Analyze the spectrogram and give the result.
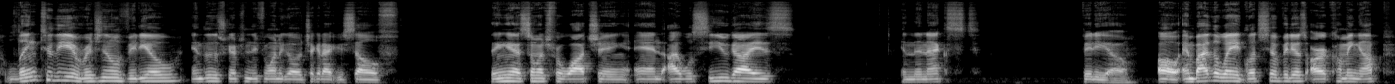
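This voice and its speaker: A man's voice: medium pitch, fairly bright tone, clean tone. A young man hosting a reaction video with casual, rambling commentary, emphatic and repeating himself to make a point. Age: young adult.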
